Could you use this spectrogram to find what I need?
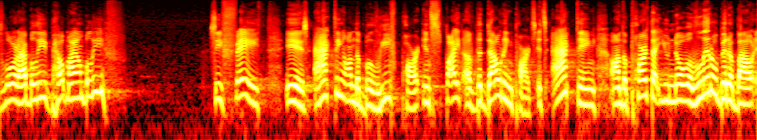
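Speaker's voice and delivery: loud, rising preacher's call; preaching loud and high at full force. Acted. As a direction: drive it home to the congregation.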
